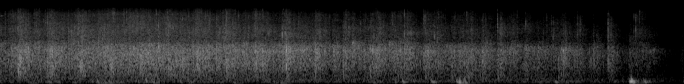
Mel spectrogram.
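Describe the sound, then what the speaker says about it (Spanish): A church congregation gives a loud, sustained round of applause, many hands clapping together in a thick, continuous roar that gradually thins and fades out at the end. "¿por qué no le damos un fuerte aplauso?"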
